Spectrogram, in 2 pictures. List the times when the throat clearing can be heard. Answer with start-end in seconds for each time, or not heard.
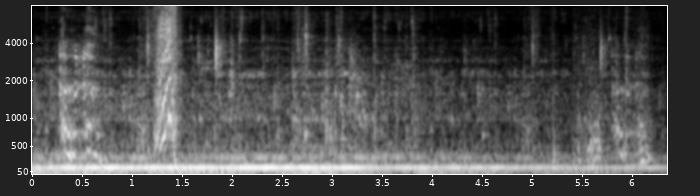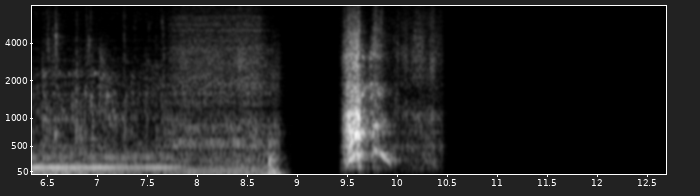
0.2-0.8, 5.8-6.3, 9.4-10.0.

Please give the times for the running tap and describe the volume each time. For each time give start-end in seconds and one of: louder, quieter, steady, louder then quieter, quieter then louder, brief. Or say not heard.
0.0-8.8 quieter.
